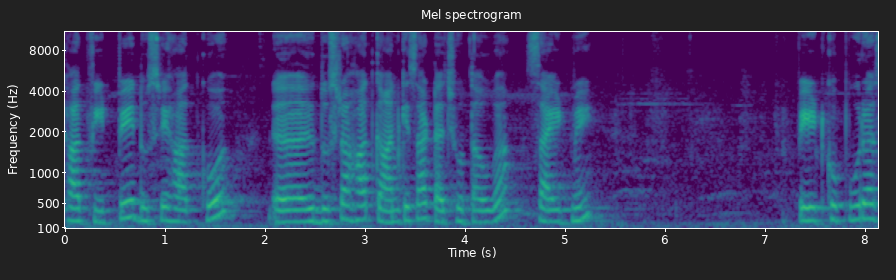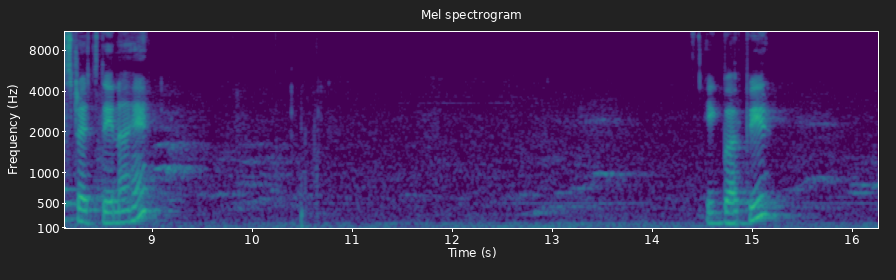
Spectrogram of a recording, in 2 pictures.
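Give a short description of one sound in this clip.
A young woman speaks calmly and clearly, giving instructions.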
